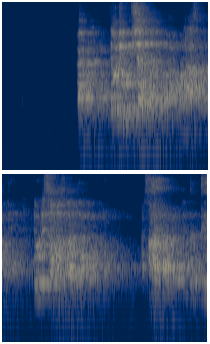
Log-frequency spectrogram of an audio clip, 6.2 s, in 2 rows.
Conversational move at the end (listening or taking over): taking over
